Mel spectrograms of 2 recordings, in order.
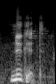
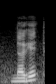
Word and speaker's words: nougat: Nougat. N-O-U-G-E-T. Uh-huh. Or nougat. Nougat. Or nugget. Nugget? I would have said nugget, but I think it's pronounced nougat. Nugget. Nougat. Stop saying nugget.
